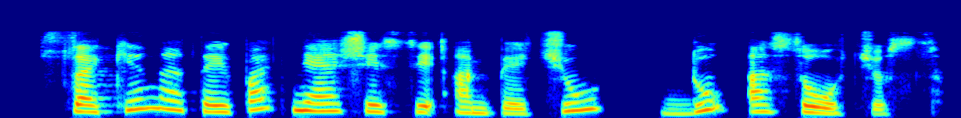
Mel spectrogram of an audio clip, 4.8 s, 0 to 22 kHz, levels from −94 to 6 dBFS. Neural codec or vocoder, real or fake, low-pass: none; real; 7.2 kHz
